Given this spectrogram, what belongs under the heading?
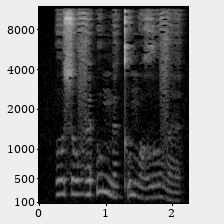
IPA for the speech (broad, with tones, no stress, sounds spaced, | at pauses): o˦ s o˦ v œ˦ ʔ u˦ m œ˨ kʼ ʊ˦ m ɔ˨ ɣ o˦ v ɐ˨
